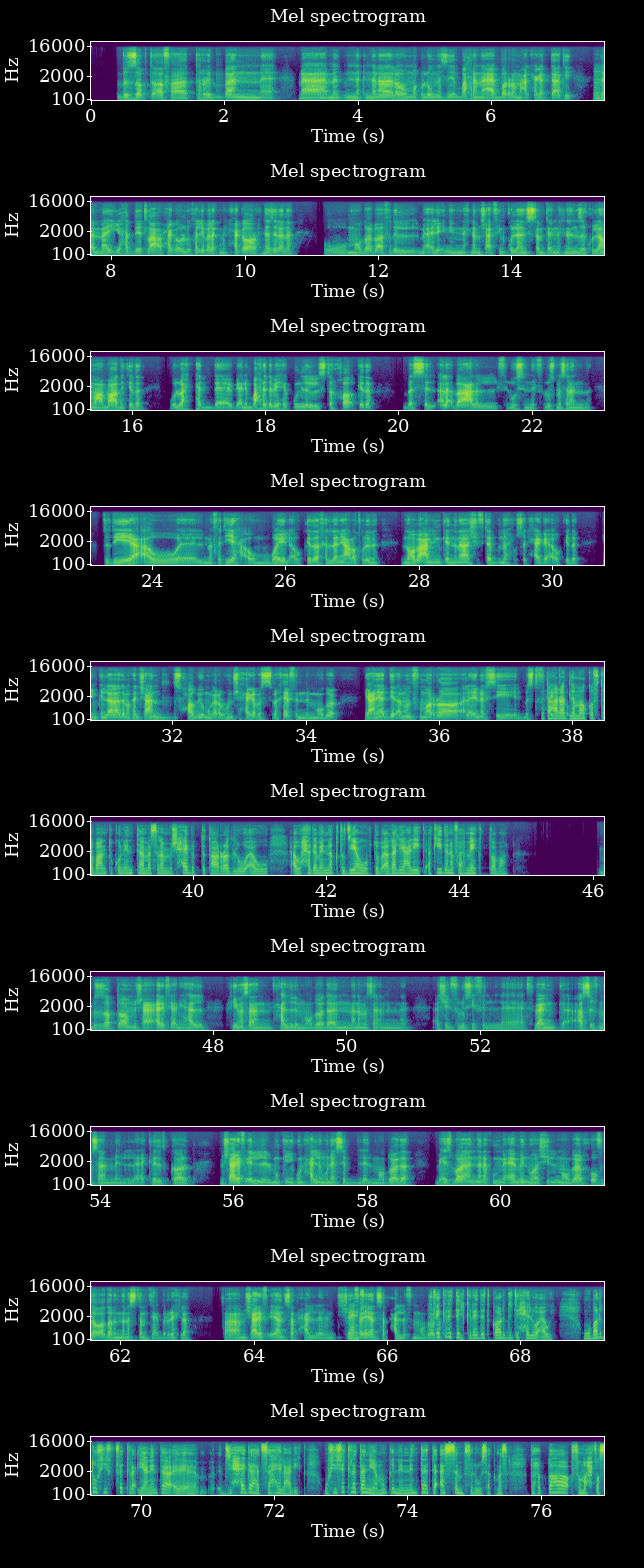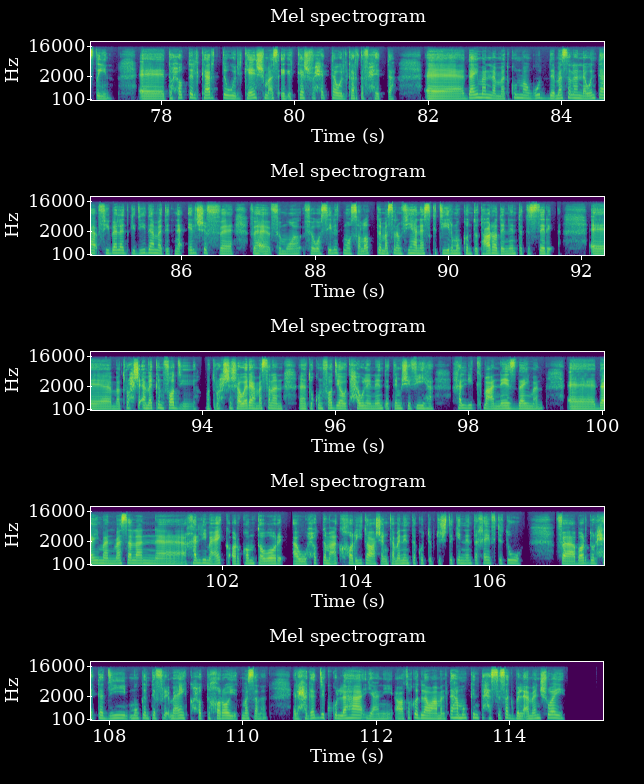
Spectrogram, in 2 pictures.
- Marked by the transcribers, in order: tapping; in English: "شيفتات"; other background noise
- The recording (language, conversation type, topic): Arabic, advice, إزاي أتنقل بأمان وثقة في أماكن مش مألوفة؟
